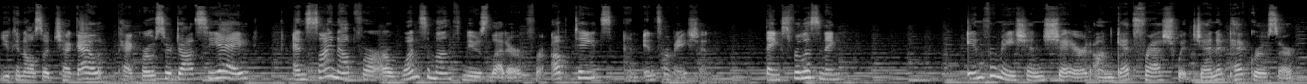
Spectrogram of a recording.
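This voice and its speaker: A woman's voice: mid-range voice, animated, moderate pace. Woman reading a scripted podcast disclaimer over music. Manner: formal, scripted announcer reading. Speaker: podcast co-host.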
